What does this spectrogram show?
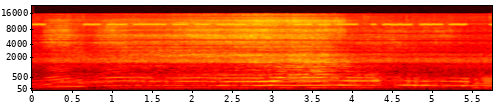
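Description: Lada Niva off-road racer's engine revving hard as it ploughs through a muddy water hole, its pitch climbing and stepping up and down and getting louder towards the middle. Water and mud splash under it.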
